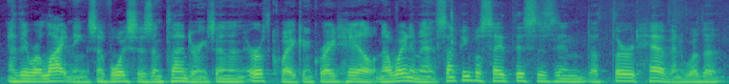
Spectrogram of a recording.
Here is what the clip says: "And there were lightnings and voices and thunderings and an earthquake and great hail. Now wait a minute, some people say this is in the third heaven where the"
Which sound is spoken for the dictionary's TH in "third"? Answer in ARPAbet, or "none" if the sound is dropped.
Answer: TH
